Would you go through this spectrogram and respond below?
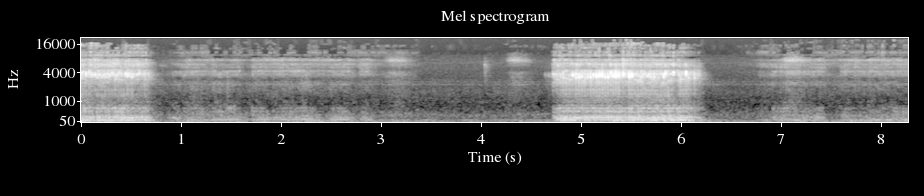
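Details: Loud, rough snoring with long breaths, strongly rattling on some and quieter on others, from a sleeping bulldog with his eyes open; snoring.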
